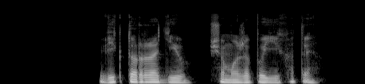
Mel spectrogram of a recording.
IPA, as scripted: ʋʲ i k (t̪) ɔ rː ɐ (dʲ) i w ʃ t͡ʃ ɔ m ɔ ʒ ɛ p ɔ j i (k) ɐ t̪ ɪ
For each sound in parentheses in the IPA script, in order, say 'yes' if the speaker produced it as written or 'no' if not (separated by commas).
yes, yes, no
